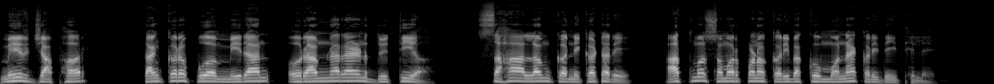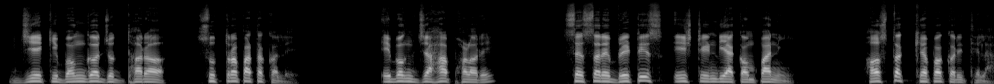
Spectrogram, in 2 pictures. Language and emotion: Odia, neutral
